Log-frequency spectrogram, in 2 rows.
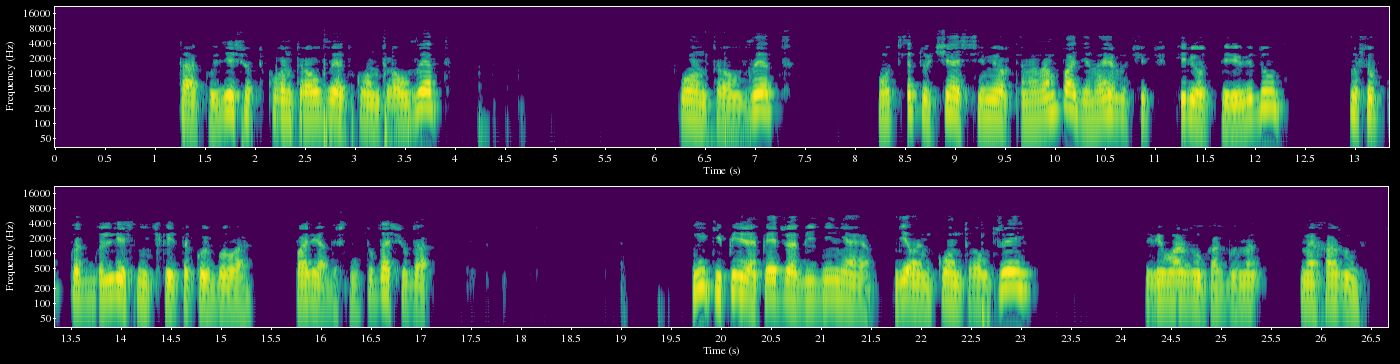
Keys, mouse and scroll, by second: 2.1 ctrl+z, 2.9 ctrl+z, 4.4 ctrl+z, 9.0 KP_7, 10.2 click, 12.2 click, 13.7 scroll up 1, 13.8-16.3 middle drag, 16.9 scroll up 1, 17.0 middle click, 17.6 KP_1, 22.5 ctrl+j, 24.2-26.6 drag.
